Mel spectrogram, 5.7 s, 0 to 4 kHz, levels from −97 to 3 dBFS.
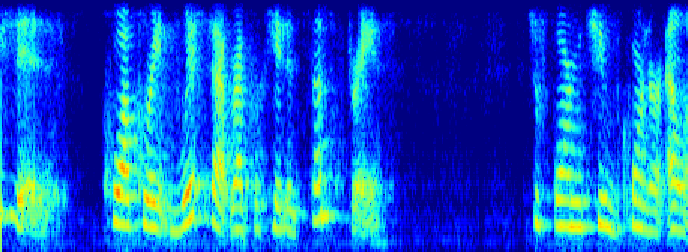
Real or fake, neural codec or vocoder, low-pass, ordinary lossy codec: fake; codec, 16 kHz, 4.8 kbps, FACodec; 3.6 kHz; Opus, 16 kbps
